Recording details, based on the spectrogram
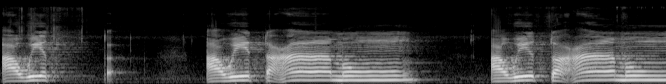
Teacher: maka harakatnya dipindahkan kepada wawi dari Hamzah yang kasrah tadi it'amun hamzahnya hilang kasrahnya tetap ada dipindahkan kepada wawi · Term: naql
